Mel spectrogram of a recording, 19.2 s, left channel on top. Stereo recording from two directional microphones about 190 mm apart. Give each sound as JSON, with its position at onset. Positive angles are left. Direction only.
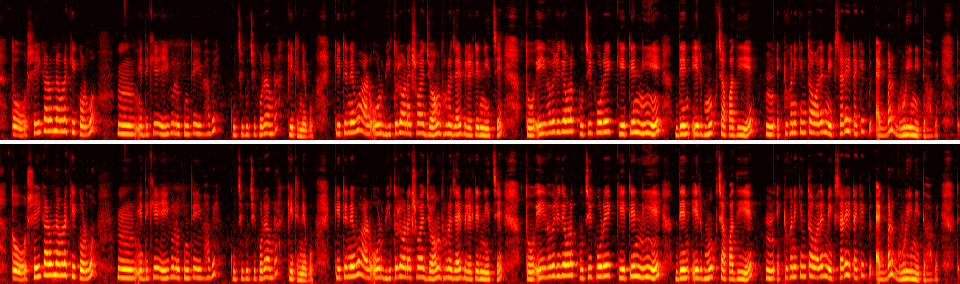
{"t": 0.3, "sound": "speech", "side_deg": -15}
{"t": 2.3, "sound": "speech", "side_deg": 0}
